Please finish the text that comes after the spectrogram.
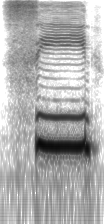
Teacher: سین کو سیٹی سے باریک، سا کو نرمی سے باریک، سا۔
